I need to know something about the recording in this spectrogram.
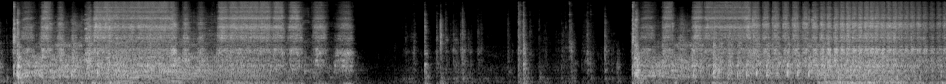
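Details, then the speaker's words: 1968 Morris ambulance van after carburetor fix (bent float rod straightened), starting on third attempt: cranks, catches and settles into a steady, even run after a brief gap, no misfire or knock — normal running. "yeah sounds great start doesn't it that sounds lovely not too bad isn't it with a simple fix to the carburetor the moris is on the road and running"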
